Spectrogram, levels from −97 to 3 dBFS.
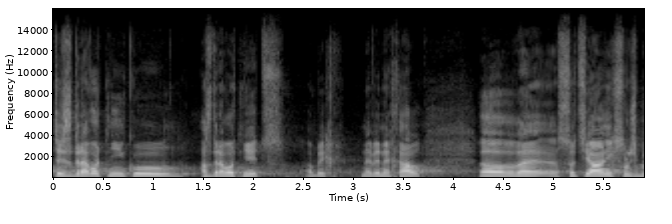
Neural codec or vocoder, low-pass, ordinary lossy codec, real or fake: none; 14.4 kHz; Opus, 64 kbps; real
